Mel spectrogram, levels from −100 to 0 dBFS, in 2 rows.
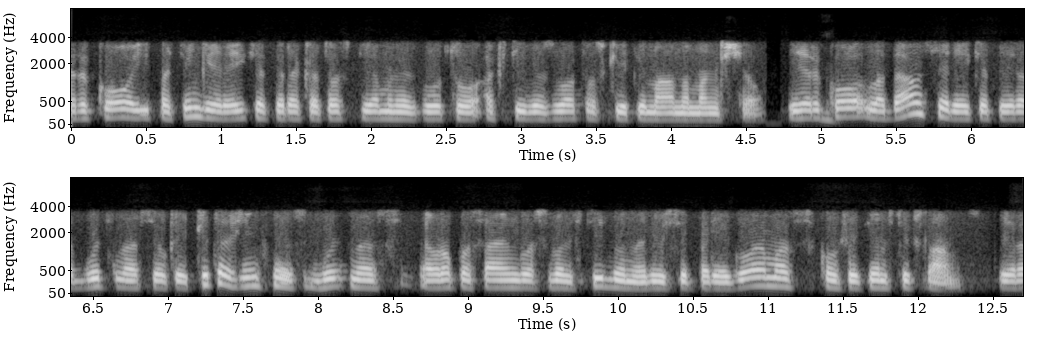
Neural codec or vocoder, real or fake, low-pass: none; real; 7.2 kHz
